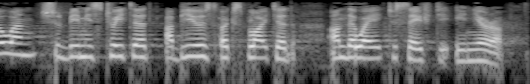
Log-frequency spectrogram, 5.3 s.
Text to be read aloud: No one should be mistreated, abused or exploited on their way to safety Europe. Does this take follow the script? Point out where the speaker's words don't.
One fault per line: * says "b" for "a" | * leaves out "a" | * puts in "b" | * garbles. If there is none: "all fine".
* puts in "in"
